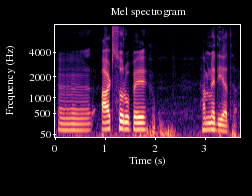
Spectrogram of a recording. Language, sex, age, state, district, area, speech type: Urdu, male, 30-45, Delhi, East Delhi, urban, spontaneous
